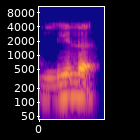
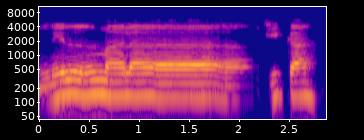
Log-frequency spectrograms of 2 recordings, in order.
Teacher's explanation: semestinya lam tidak boleh dipantulkan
